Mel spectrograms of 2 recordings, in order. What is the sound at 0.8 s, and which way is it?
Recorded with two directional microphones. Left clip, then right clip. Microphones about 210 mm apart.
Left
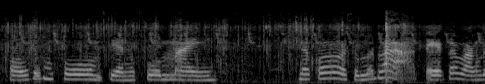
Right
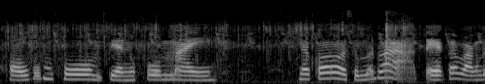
Speech, 20° right (ahead or behind).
